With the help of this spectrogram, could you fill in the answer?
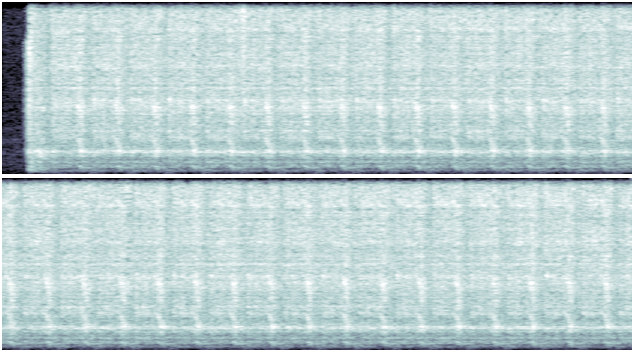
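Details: Vespa scooter: starter spins the engine at about four even beats a second for eight seconds and it never catches; cranks but won't start.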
